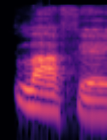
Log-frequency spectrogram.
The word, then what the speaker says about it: Lafia: say his name out loud so is it Lafia Lafia yeah okay um and you know he was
